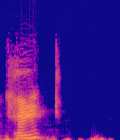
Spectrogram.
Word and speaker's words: cake: ustedes digamos tienen su método de aprenderse la pronunciación de las palabras ok bien entonces la otra que vendría siendo cake hey si se fija en la no tiene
